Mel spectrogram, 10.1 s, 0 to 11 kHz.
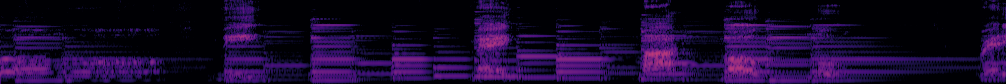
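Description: Yamaha Motif XS8 keyboard on a piano sound, playing slow chords that ring and fade, a new chord every second or two. A man's voice sings a few short wavering notes over some of the chords.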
